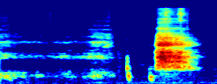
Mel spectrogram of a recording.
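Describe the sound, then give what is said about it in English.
A deep breath: a long, slightly wheezy draw of air, a couple of small mouth clicks, then a loud, airy rush of breathing. No one speaks. “I love breathing.”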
